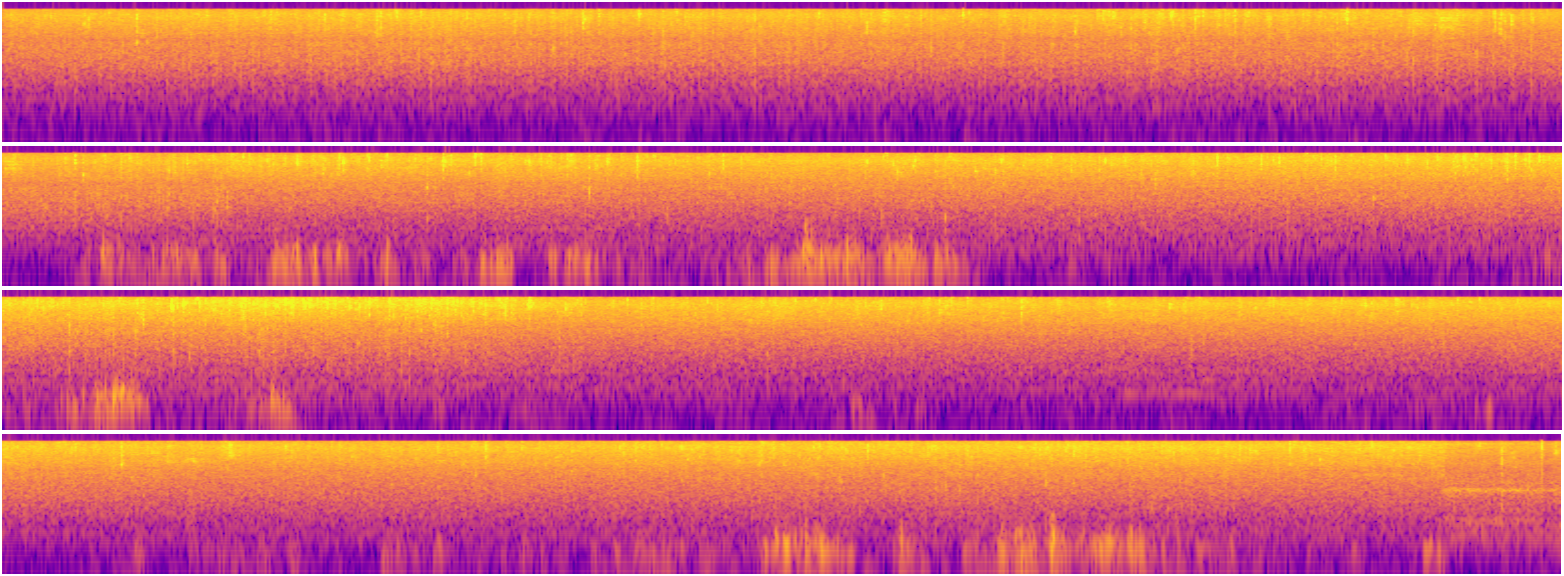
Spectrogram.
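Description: Steady rain falling on a tent tarp and gravel, an even hiss. A few short low thumps break through, in clusters about a third of the way in, around the middle and near the end.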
